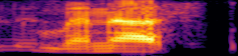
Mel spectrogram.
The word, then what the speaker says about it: Linus: Yes, I do know who Linus Torvalds is. Or Linus Torvalds. There we go. See, I pronounced Linus. – It right eventually.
